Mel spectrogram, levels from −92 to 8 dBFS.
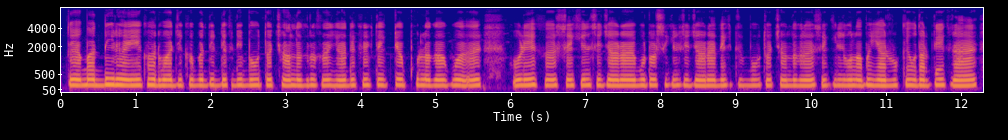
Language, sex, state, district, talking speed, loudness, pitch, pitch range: Maithili, male, Bihar, Supaul, 250 wpm, -22 LUFS, 160 Hz, 155-165 Hz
